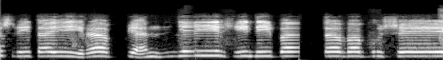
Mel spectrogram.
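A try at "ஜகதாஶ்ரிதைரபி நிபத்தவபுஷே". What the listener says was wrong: இன்னொரு நீ எக்ஸ்ட்ரா வருது உங்களுக்கு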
